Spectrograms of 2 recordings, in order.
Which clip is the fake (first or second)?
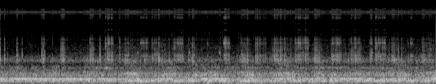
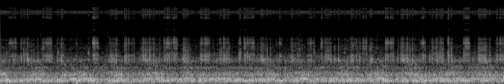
second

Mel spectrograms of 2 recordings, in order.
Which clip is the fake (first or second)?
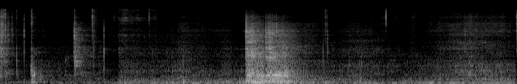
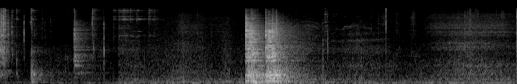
first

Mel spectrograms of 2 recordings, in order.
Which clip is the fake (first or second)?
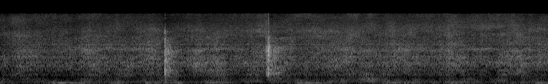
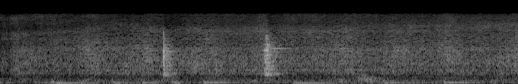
first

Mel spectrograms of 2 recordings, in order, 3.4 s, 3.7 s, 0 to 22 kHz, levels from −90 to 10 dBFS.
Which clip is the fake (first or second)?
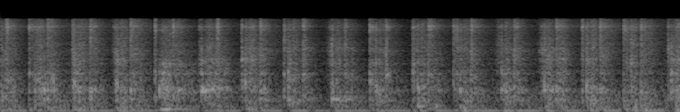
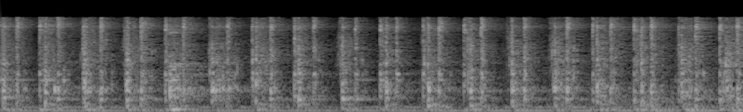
first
